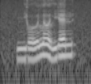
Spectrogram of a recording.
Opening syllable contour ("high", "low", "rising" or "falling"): rising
